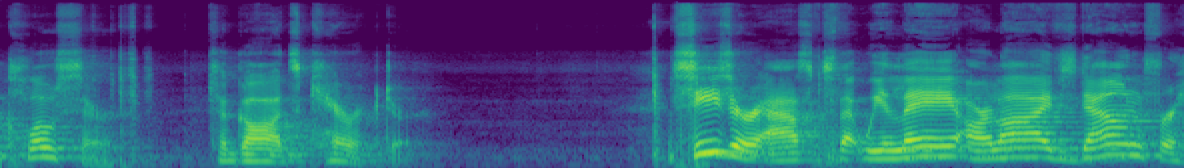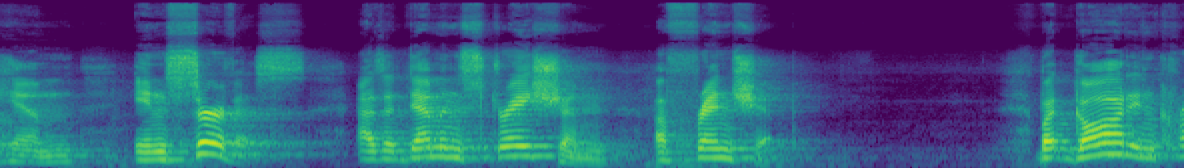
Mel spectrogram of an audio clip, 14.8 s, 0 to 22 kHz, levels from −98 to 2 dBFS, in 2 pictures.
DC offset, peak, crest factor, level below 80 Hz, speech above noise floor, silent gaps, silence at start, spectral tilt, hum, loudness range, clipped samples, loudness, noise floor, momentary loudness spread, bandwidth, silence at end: under 0.1%; 0 dBFS; 18 dB; -58 dBFS; 51 dB; none; 0 s; -3 dB/octave; none; 9 LU; under 0.1%; -16 LUFS; -68 dBFS; 19 LU; over 20 kHz; 0 s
